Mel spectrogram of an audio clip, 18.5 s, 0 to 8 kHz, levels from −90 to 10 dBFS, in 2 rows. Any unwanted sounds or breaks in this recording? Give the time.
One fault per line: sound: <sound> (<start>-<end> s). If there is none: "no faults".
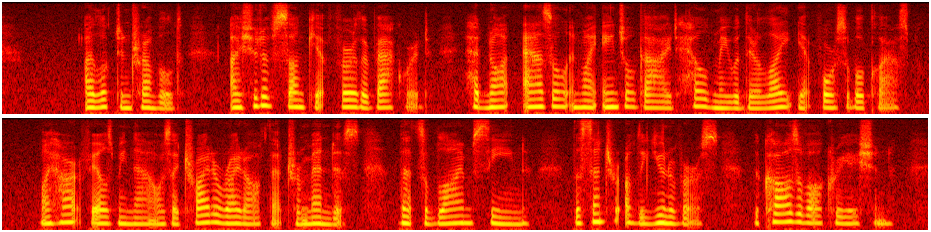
no faults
